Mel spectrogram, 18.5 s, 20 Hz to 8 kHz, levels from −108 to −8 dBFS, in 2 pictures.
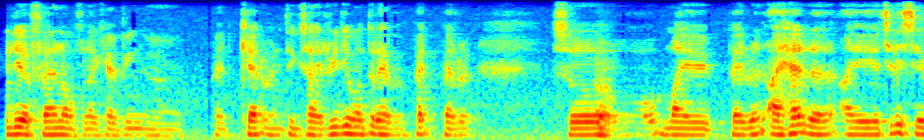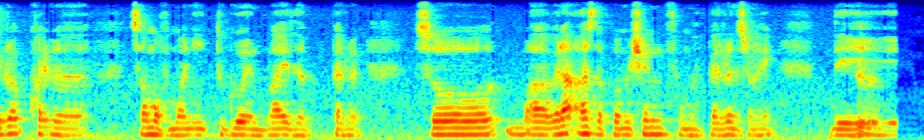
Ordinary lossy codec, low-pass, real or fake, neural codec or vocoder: none; none; real; none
